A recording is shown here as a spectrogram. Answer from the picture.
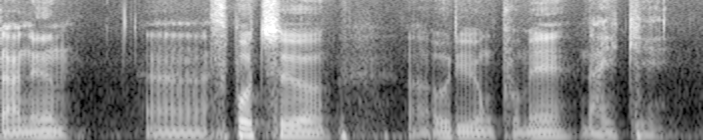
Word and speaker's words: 나이키: 우리가 너무나 잘 아는 스포츠 의류용품의 나이키. 이 뜻은 빅토리입니다. 승리입니다. V자를 마치 운동하며 달려나가는 것처럼 표현한 로고죠. 이 나이키는 헬라 신화에 나오는 리케의 영어식 발음입니다. 리케를 영어식으로 발음하면 나이키입니다. 헬라 신화에 나오는 이 리케는 승리의 여신이죠.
